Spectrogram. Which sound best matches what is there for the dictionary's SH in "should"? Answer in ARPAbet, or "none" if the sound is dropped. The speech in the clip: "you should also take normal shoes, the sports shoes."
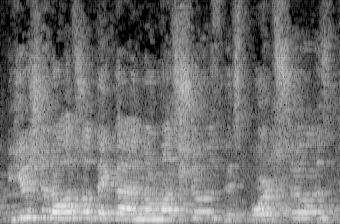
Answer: SH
